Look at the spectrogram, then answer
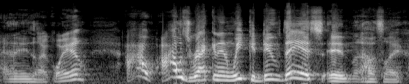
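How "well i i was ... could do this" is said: mock the man planning over the phone; Southern accent. Mocking the man's phone call, a high Southern accent. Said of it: "speak like they're from the panhandle".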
